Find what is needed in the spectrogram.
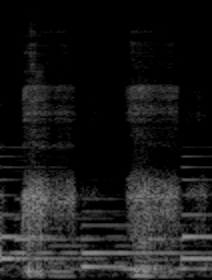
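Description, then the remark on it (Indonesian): A voice imitates a ghost's snoring with two drawn-out, raspy snorts in a slow rhythm, each a rough breathy rumble, fairly loud with faint tonal background hum. “Hantunya ngorok.”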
